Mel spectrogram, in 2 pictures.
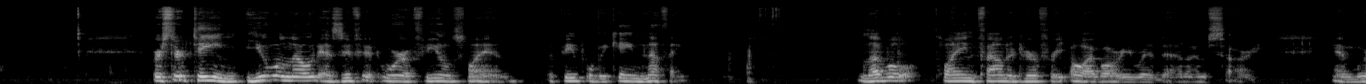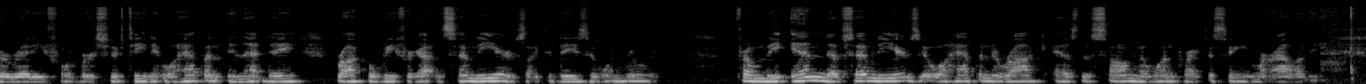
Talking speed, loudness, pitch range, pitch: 155 wpm, -27 LUFS, 130-155 Hz, 140 Hz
